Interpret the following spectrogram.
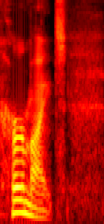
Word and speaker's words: Hermite: And that is called the cubic hermite. Now that is mispronounced. Hermite. Her mi t is uh French probably off of a French um mathematician.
